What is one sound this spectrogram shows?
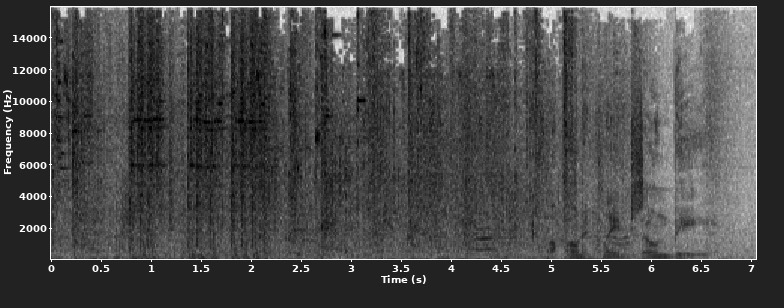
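Rapid gunshots crack in quick bursts.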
